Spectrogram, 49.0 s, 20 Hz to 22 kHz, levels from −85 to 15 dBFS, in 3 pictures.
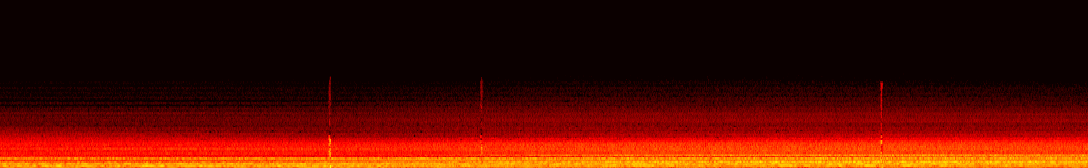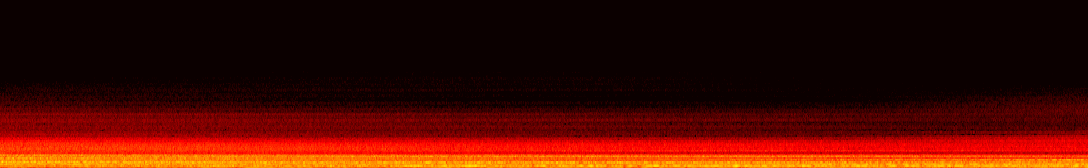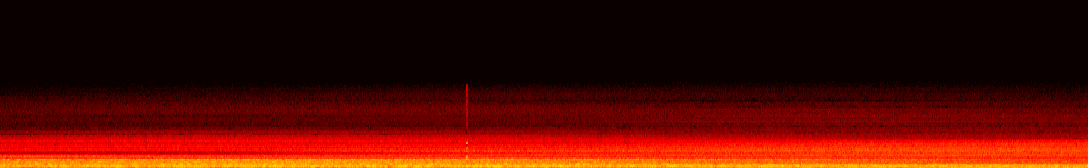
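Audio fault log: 4.93–4.97 s, 7.20–7.24 s, 13.21–13.25 s and 39.62–39.66 s: damaged data in a compressed stream. Each time a bad stretch of the file throws the decoder off sync, so you get a brief glitch, about 44 ms long, while it hunts for the next valid frame header.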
